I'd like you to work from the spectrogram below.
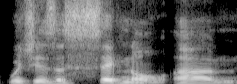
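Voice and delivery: normal talking voice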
